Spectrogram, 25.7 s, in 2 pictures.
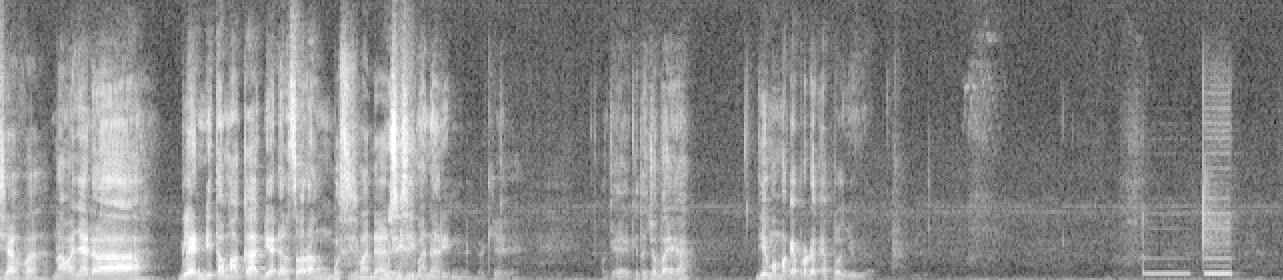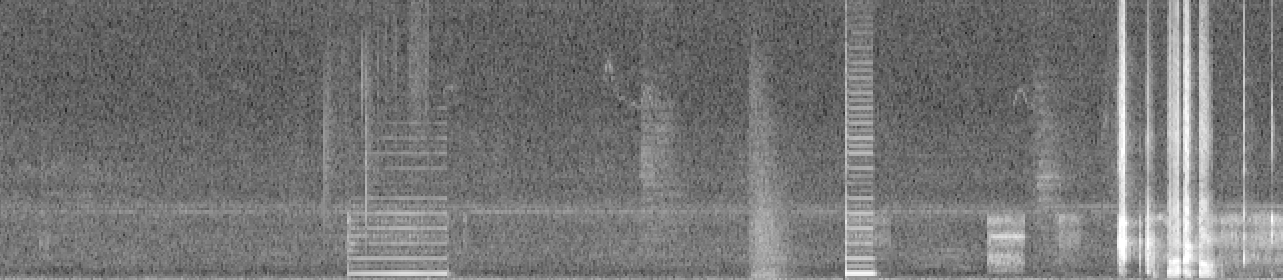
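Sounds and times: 
speech: 0:00.0 - 0:05.2, 0:06.1 - 0:07.0, 0:07.6 - 0:08.8
telephone dialing and ringing tones while placing a call: 0:16.3 - 0:17.4, 0:21.3 - 0:21.6
person answering phone: 0:24.0 - 0:25.6.

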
